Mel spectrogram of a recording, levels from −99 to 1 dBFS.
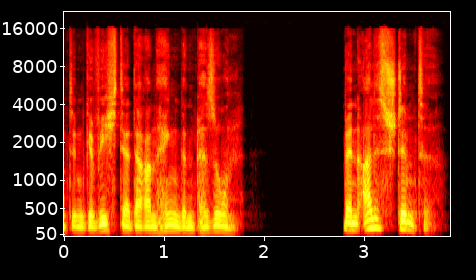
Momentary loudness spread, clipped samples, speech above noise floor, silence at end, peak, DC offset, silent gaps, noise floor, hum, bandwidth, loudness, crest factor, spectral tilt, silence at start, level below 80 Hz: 7 LU; under 0.1%; 61 dB; 0.2 s; -4 dBFS; under 0.1%; 2.35-2.69 s; -82 dBFS; none; 17 kHz; -21 LUFS; 20 dB; -4 dB/octave; 0.05 s; -60 dBFS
